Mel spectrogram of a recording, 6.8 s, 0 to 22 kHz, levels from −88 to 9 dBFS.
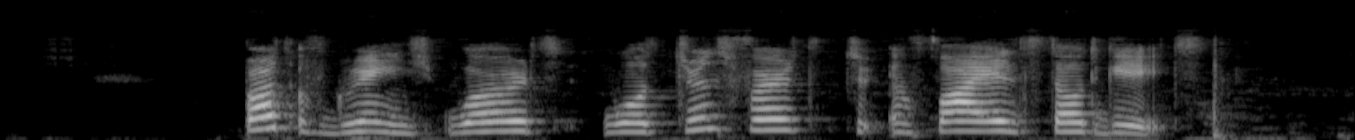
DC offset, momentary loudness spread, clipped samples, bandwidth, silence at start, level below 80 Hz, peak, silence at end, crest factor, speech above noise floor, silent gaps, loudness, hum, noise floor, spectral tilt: under 0.1%; 18 LU; under 0.1%; 7.8 kHz; 1.25 s; -64 dBFS; -8 dBFS; 0.65 s; 20 dB; 54 dB; none; -26 LUFS; none; -81 dBFS; -2.5 dB/octave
